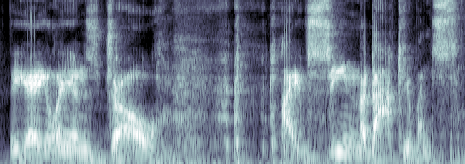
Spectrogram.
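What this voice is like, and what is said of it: Raspy, gurgly imitated voice. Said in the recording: “Your impression of Alex Jones is too on point ... it really is the same voice ... Raspy, gurgly.”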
